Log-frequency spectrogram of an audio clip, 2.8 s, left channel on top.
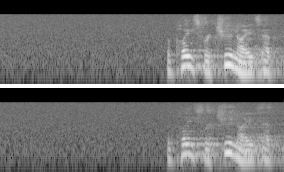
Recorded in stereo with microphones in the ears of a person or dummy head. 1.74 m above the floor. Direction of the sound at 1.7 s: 60° left (ahead or behind).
